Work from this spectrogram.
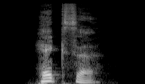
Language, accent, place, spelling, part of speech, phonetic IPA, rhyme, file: German, Germany, Berlin, Häckse, noun, [ˈhɛksə], -ɛksə, De-Häckse.ogg
- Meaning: alternative spelling of Haeckse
